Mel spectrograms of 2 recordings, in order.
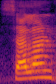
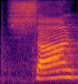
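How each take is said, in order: First: It is said as two syllables, sal-ent. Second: It is said as one syllable, shant. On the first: The speaker calls it wrong. "सैलेंट नहीं" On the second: The speaker calls it right. "Short form ही शांट होता है"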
